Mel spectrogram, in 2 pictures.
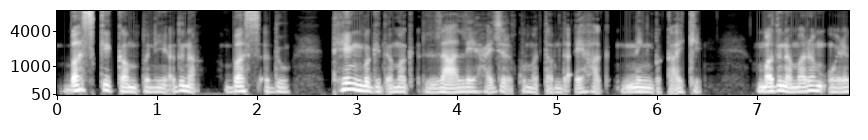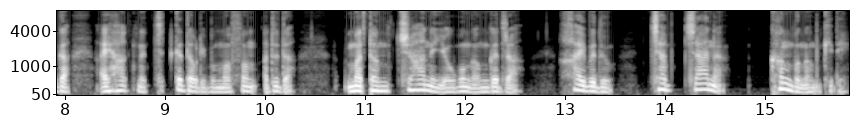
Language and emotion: Manipuri, sad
